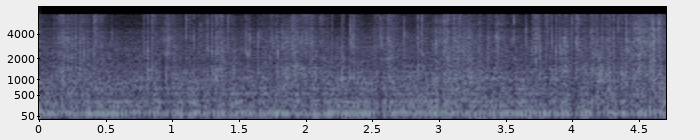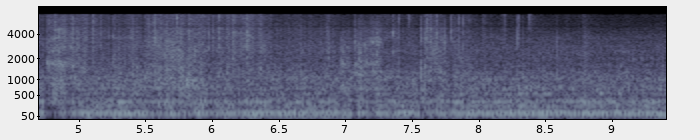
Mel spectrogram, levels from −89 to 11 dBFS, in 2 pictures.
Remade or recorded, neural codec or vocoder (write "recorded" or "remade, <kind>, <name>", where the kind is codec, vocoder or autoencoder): remade, codec, DAC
